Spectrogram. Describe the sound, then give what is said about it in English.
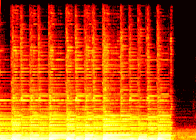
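A D minor chord played over and over in quick rhythmic strikes, many even pulses that keep a full ringing tone, then stop abruptly and leave near silence. “Second chord would be a D minor, which sounds like this.”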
